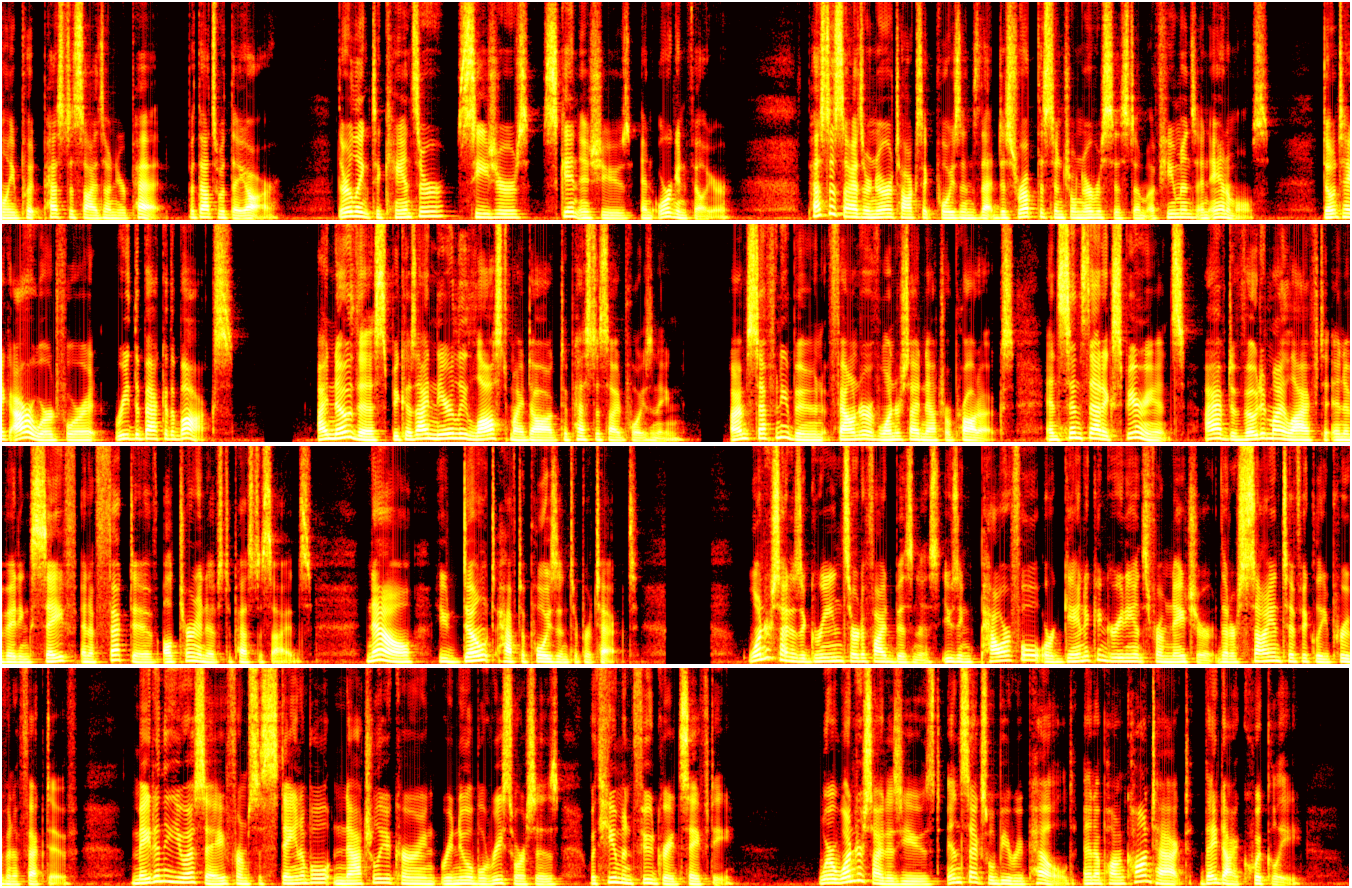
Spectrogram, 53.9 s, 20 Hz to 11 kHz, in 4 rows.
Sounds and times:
Speech: 0:00.0 - 0:02.8, 0:03.4 - 0:07.3, 0:08.0 - 0:15.8, 0:16.6 - 0:33.4, 0:34.4 - 0:47.8, 0:48.6 - 0:53.5.

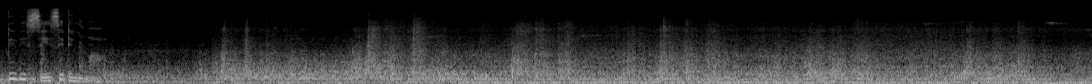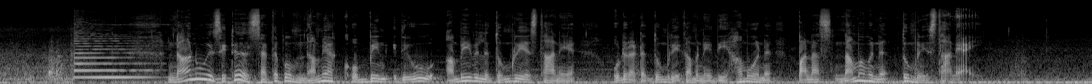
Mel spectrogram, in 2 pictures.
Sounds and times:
Speech: 0:00.0 - 0:01.2, 0:12.6 - 0:20.8
Outside, rural or natural: 0:00.0 - 0:15.9, 0:18.0 - 0:21.8
Train: 0:00.0 - 0:21.8.

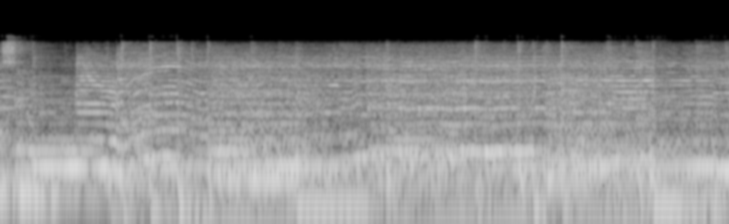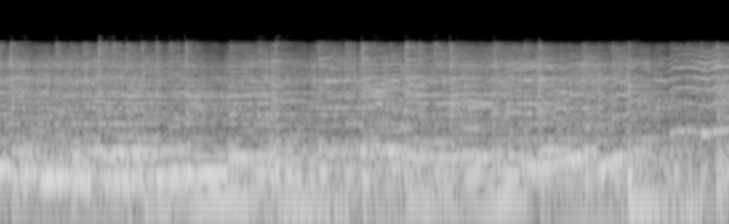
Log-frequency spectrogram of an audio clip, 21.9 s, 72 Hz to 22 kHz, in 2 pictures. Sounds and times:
Country: 0:00.0 - 0:21.8.

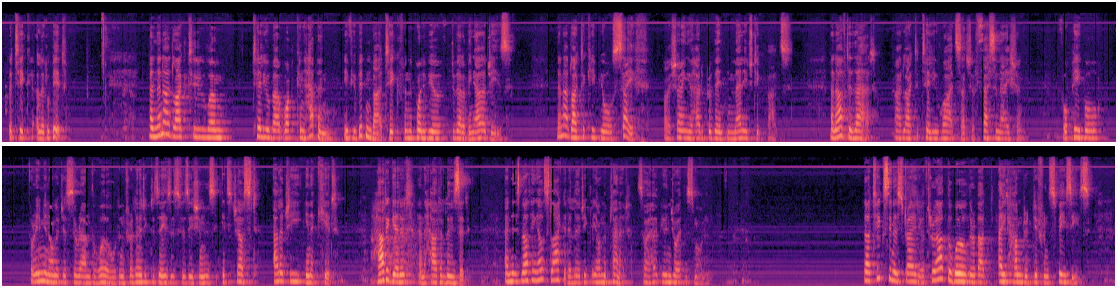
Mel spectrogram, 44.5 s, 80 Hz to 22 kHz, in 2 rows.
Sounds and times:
Speech: 0:00.1 - 0:01.4, 0:03.0 - 0:10.2, 0:11.1 - 0:15.8, 0:16.6 - 0:20.5, 0:21.2 - 0:22.0, 0:22.8 - 0:31.6, 0:32.3 - 0:36.5, 0:39.6 - 0:44.1.

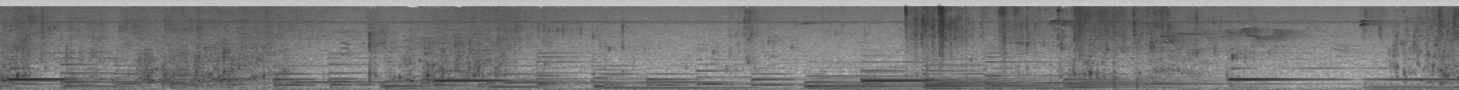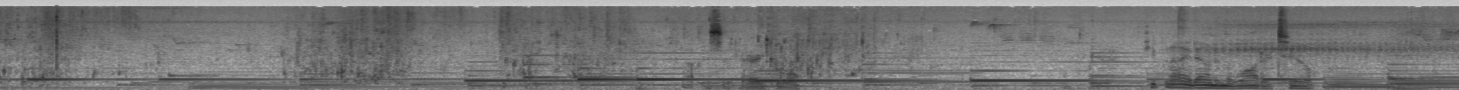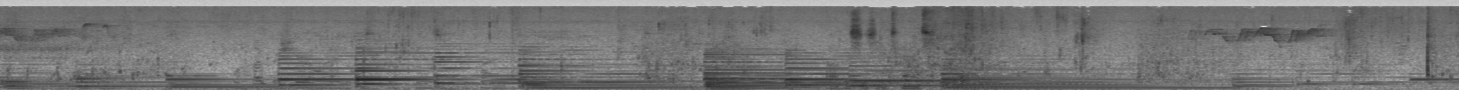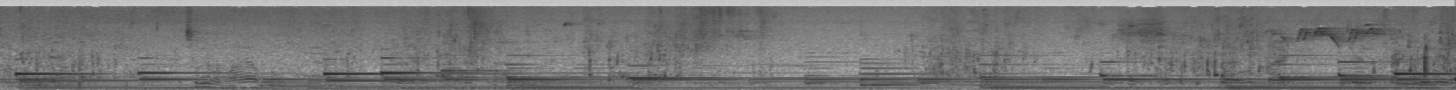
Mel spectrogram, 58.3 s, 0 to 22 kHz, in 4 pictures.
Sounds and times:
Music: 0:00.0 - 0:58.3.

